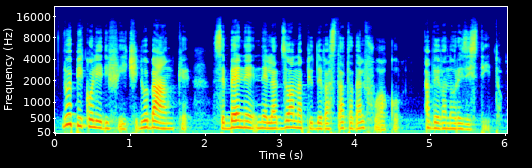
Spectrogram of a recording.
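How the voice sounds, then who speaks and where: A woman reading a novel aloud with steady, even narration. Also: on the low side, moderate pace. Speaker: audiobook reader.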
